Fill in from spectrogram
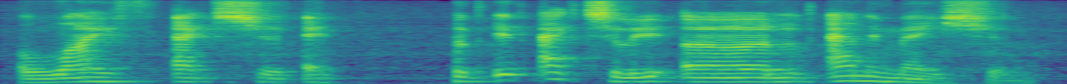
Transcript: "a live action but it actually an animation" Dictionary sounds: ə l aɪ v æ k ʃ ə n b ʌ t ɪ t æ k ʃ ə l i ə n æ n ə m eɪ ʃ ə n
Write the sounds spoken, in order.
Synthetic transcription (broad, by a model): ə l aɪ f æ k ʃ ə n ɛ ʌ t ɪ t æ k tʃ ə l i ə n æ n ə m eɪ ʃ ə n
